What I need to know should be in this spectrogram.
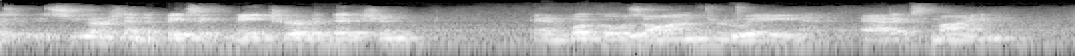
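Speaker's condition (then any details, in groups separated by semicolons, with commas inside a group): No condition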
